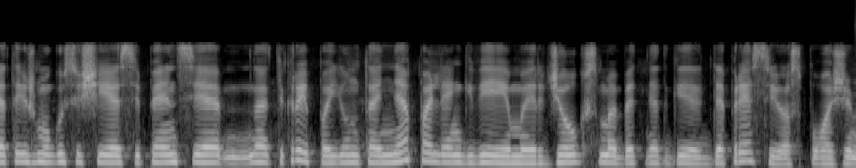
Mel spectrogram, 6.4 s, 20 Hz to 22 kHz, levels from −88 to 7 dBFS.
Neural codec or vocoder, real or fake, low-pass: none; real; 7.2 kHz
